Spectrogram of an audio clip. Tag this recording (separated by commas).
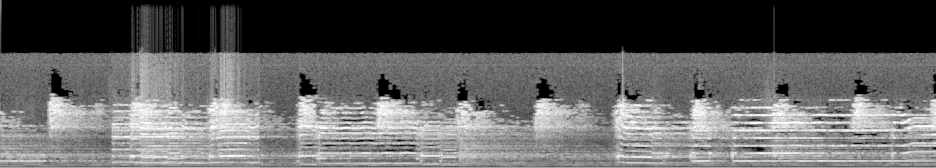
Tambourine, Music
